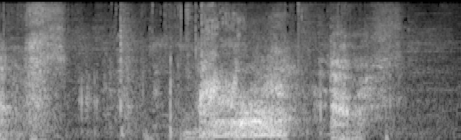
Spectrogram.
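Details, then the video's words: Gypsy, a pet dog angry at a blanket, gives rough snarling growls that swell in the middle and trail off, mixed with scuffling noise inside a room. "THE ANGRY BLANKET"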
